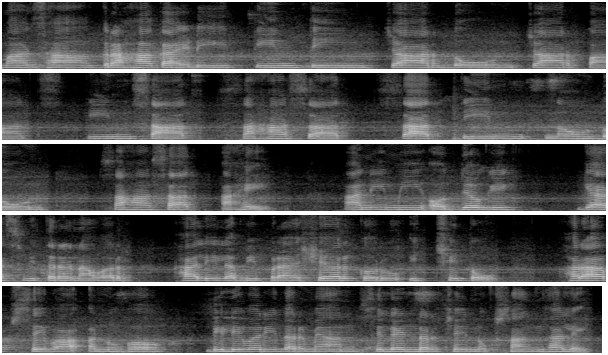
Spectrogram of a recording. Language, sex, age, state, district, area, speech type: Marathi, female, 45-60, Maharashtra, Nagpur, urban, read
